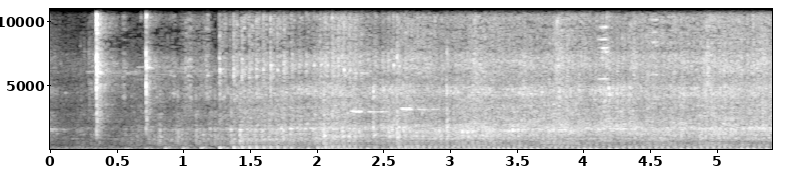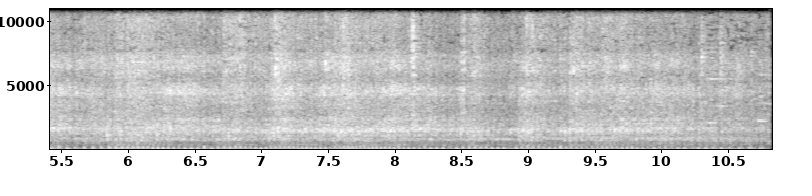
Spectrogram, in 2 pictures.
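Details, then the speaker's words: TVS XL 100 Heavy Duty engine after valve tappet adjustment and tappet cover refitted: brief start-up, then a light, steady idle putter with no top-end ticking; tappet noise problem solved. "अब देखिए उस गाड़ी को live start करके उसका volume में आपको दिखा देता हूं प्रॉब्लम सॉल्व हो"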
